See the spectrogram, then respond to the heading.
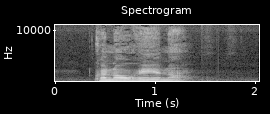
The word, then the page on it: ᎦᏃᎮᎾ: ganohena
